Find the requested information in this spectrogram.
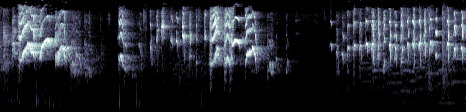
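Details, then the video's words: A Cockatiel sings its natural song, offered for training chicks: a run of bright, warbling whistles and chirps, a short pause, then a quick repeated chattering phrase. "Calopsita cantando - canto natural"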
